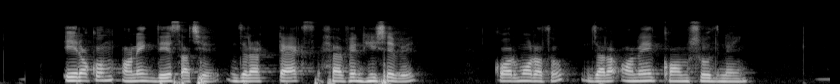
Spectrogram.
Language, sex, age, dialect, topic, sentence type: Bengali, male, 41-45, Northern/Varendri, banking, statement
